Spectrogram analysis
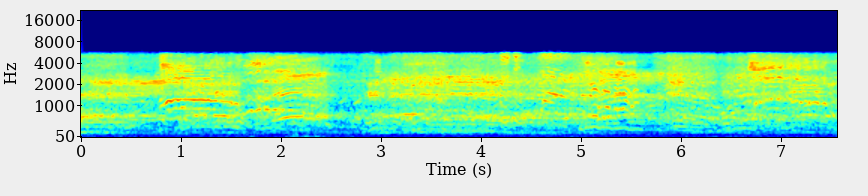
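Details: Sheep, lambs and goats, almost a thousand animals, moving from winter to summer grazing through the streets of Mörnsheim, Altmühltal, Germany, on a May weekend; dense, continuous bleating with quavering cries rising above the din and voices behind.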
